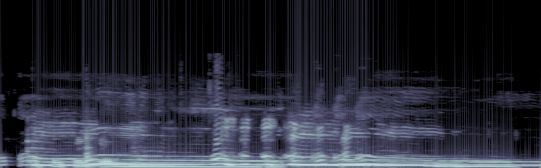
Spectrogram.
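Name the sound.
people imitating wolf howls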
